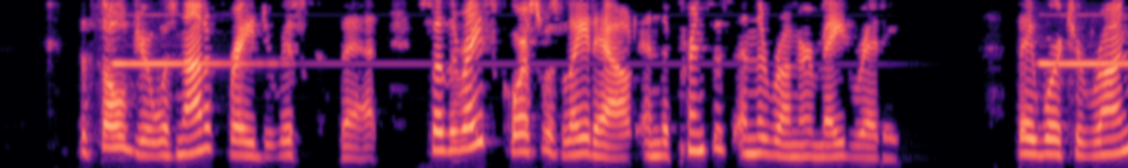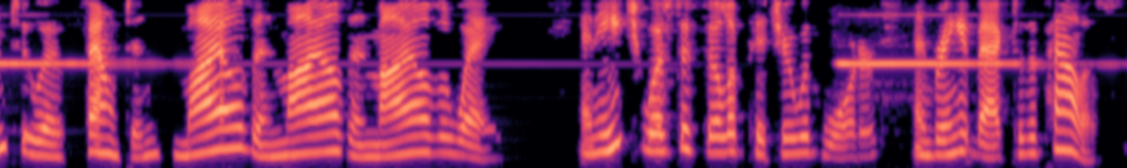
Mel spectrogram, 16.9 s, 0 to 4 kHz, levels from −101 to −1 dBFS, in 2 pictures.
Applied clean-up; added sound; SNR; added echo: classical method spectral subtraction.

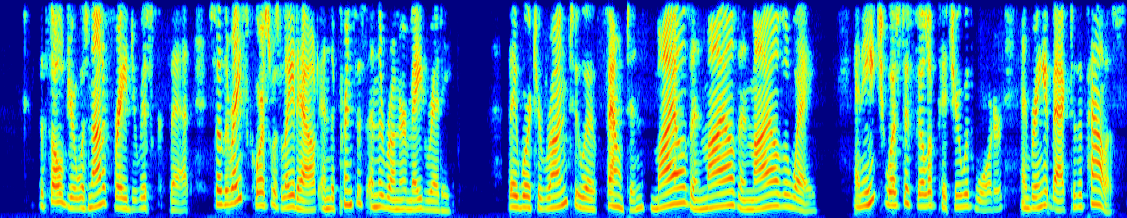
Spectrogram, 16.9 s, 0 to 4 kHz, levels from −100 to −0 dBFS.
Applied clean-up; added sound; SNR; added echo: neural mask model Resemble Enhance denoiser.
